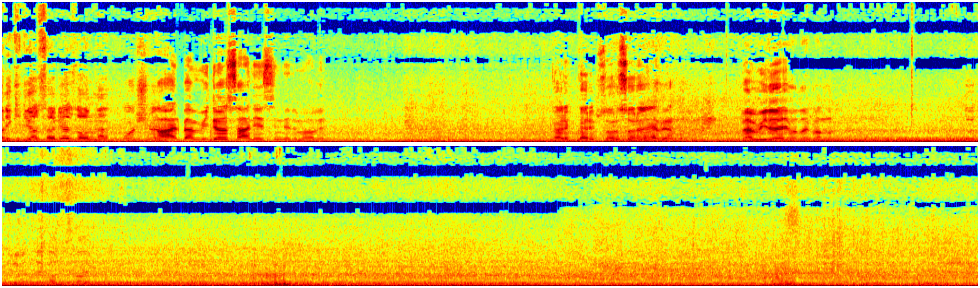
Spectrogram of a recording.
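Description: A car engine hums steadily inside the cabin while driving.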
